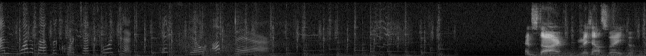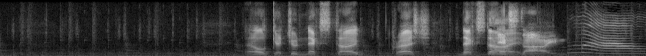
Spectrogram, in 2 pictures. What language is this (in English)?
Dutch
